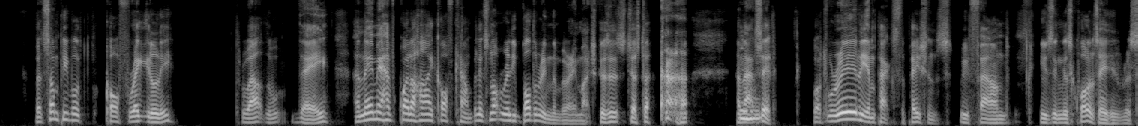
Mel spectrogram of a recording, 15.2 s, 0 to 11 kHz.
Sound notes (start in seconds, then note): 8.8 cough cough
